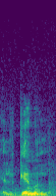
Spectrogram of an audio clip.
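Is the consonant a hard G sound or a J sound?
G sound. The word is said with a hard G sound. This is the Egyptian Arabic form. "they would say al gamal"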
